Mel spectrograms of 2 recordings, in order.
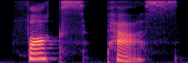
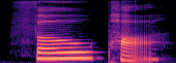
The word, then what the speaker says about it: faux pas: tor-ti-ya tortilla Word 204: faux pas Common mispronunciation: fox pass Correct pronunciation: fo pa Two syllables, both the X and the S are completely silent in this French phrase.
